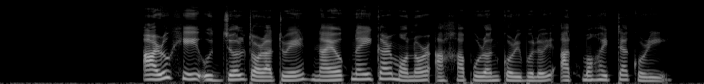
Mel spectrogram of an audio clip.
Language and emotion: Assamese, neutral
